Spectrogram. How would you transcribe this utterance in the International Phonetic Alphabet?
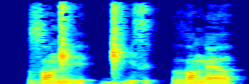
z ɒ ŋ͡ǁ e | ɡ͡ǁ i z | r ɒ ŋ æ ɐ̯

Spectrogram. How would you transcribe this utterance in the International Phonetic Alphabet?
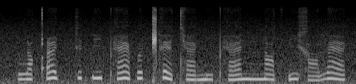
l ʊ˨ qʼ i˧˥˧ kː ɪ˦˥ k͡p i˦˥ pʰ æ˧˥˧ p ə˦˥ ǁʰ ɛ˥˩ tʰ æ˨ ŋ͡m i˨ pʰ æ˨˦ nː ɑ˥˧ t͡sʼ i˧˥˧ x ɑ˨ v æ˥˧

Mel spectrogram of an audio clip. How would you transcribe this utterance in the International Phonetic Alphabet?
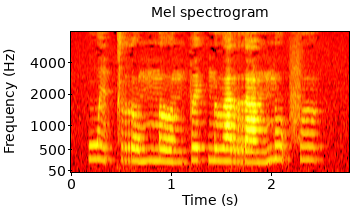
w i˨˩ ʔ k r o˩˦ m n ɤː˨˩ n p e˦˥ k̚ n ɯ˧ a̯ r a˧ ŋ n u˥˩ ʔ f ɯ˥˩ k̚

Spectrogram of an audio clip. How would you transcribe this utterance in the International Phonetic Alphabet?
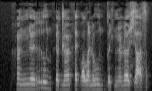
h œ̃ d ɲ ø r u ʎ h ø d ɽ œ̃ h ɛ ɡ ɔ lˠ ɛ ɳ u ʎ ɡ œ ç ɲ œ̃ ɳ œ ɕ a z

